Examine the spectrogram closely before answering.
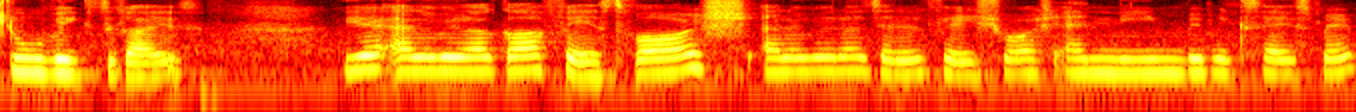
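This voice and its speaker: Over noticeable background noise, a woman speaks at a very slow pace in a fairly high voice with monotone, flat intonation. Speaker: student vlogger. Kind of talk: vlog voice-over. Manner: can't speak softly due to cold.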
